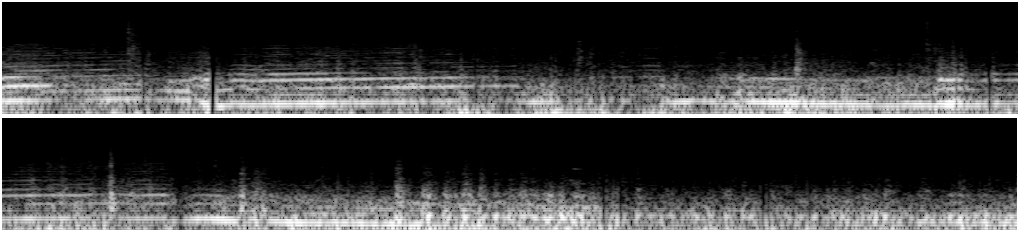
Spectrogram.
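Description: Rally car's engine heard from inside the cabin, running hard at fairly steady revs, with the pitch dipping briefly about a second in and again around seven seconds in. Sharp clicks and knocks come through at intervals.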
